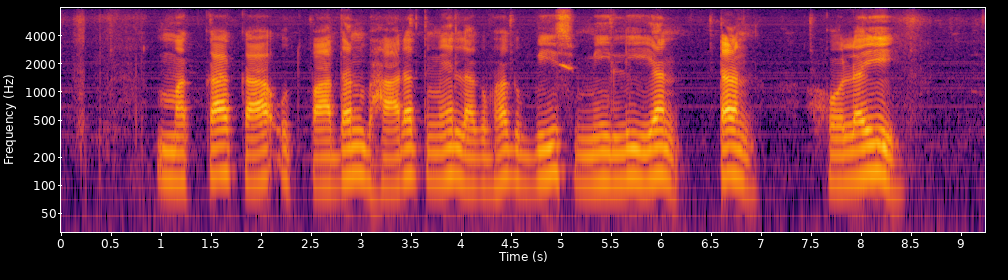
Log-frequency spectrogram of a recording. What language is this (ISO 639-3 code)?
mag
